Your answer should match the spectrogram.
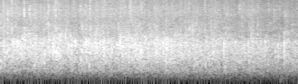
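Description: Steady applause from an audience, a dense crackle of many hands clapping at an even, moderate level throughout without any voices over it.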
